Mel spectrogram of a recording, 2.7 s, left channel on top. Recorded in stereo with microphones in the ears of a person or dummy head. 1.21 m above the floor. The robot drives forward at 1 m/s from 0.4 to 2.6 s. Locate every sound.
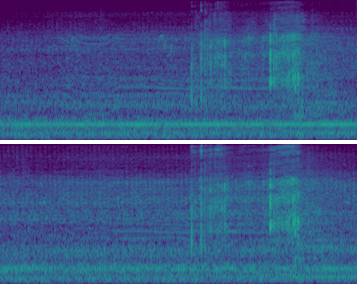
1.4 s tearing paper: 10° right (ahead or behind), 1.9 m; by 2.3 s 5° right (ahead or behind), 3 m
